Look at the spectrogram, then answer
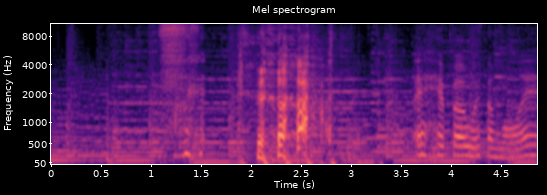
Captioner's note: laughs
